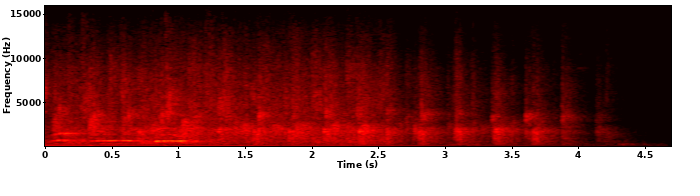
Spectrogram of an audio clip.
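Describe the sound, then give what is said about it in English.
Audience applause greeting a speaker onto the stage at an evening event: thick clapping that swells early, then thins into scattered claps and fades to silence, with faint low pulses underneath. “Please put your hands together and welcome to the stage, Saint Ananda.”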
